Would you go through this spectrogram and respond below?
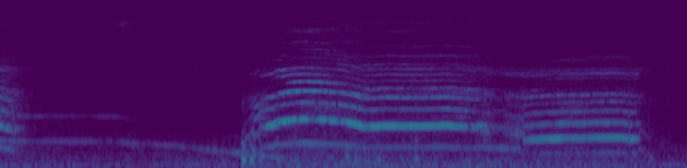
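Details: Two stray cats confronting each other: a low drawn-out moan sliding downward, then a louder rising howl overlapping it, wavering and then stepping down into a steadier, strained cry before fading.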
